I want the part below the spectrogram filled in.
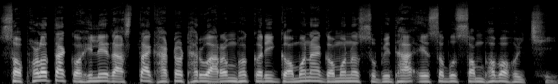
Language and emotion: Odia, neutral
